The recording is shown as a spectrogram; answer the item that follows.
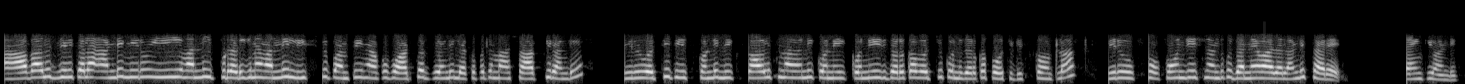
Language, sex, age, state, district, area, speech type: Telugu, female, 18-30, Telangana, Hyderabad, rural, conversation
